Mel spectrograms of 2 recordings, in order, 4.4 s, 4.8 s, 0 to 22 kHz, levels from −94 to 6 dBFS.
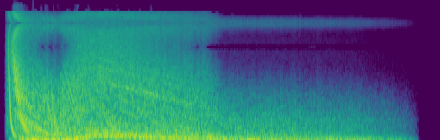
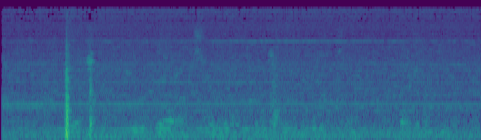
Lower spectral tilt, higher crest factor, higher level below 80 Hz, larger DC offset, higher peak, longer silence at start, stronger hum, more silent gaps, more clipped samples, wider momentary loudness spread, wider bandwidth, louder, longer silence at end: about the same, -5 dB/octave vs -4.5 dB/octave; second, 10 dB vs 32 dB; first, -16 dBFS vs -58 dBFS; neither; first, 0 dBFS vs -8 dBFS; about the same, 0.05 s vs 0 s; neither; neither; neither; first, 16 LU vs 12 LU; about the same, 16 kHz vs 17 kHz; first, -11 LUFS vs -40 LUFS; first, 0.35 s vs 0 s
